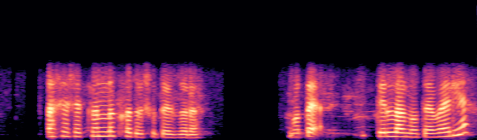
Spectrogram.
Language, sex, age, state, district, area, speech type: Kashmiri, female, 18-30, Jammu and Kashmir, Bandipora, rural, conversation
